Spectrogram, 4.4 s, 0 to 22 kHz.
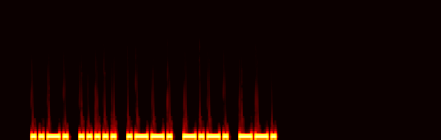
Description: Morse code, heard as a keyed tone, about 32 wpm, 700 Hz. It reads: F5PCG
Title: DXCC-100 Call Signs - 5 Characters - 30wpm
